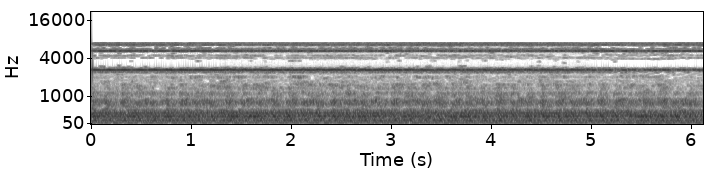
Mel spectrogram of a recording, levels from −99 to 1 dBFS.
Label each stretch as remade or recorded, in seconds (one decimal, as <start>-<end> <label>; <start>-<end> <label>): 0.0-1.3 recorded; 1.3-5.0 remade; 5.0-6.1 recorded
